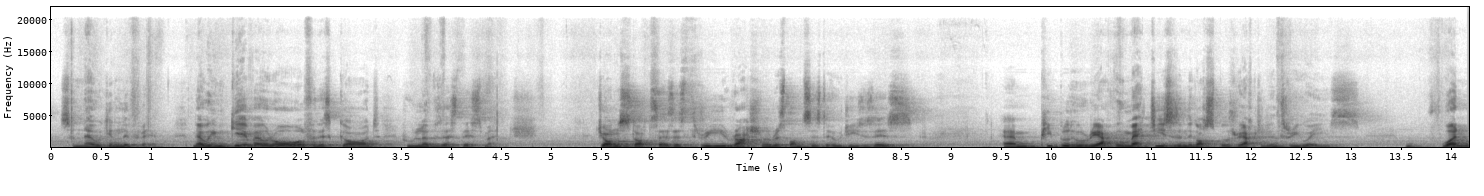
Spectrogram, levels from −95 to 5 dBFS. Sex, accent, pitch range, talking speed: male, British, 100-130 Hz, 195 wpm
